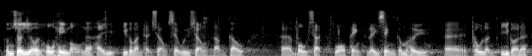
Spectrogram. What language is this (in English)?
Cantonese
